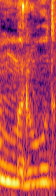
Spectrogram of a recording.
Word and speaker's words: मरूद: तो अमरूद को हम डोगरी में मरूद कहते हैं। अमरूद को हम डोगरी में कैसे प्रोनाउंस करते हैं? मरूद।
